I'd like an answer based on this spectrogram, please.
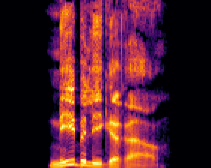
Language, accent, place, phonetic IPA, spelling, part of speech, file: German, Germany, Berlin, [ˈneːbəlɪɡəʁɐ], nebeligerer, adjective, De-nebeligerer.ogg
- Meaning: inflection of nebelig: 1. strong/mixed nominative masculine singular comparative degree 2. strong genitive/dative feminine singular comparative degree 3. strong genitive plural comparative degree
